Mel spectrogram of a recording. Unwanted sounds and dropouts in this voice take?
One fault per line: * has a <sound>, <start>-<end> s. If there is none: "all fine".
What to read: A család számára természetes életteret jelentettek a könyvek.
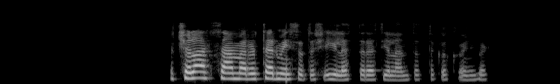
all fine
